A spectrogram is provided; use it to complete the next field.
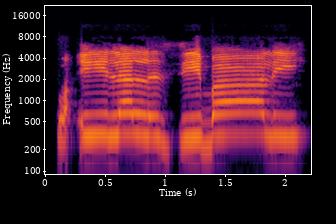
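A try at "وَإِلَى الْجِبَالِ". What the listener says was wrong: ও জিমটা শক্ত হবে। জিম শক্ত আপু, জিম শক্ত। জিম জেড জি, জিম জেড জি।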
